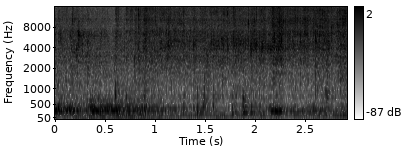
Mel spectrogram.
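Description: Potatoes frying in a little oil for a vegetarian curry, a steady close sizzle with faint stirring and scraping ticks running continuously throughout, no voices.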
